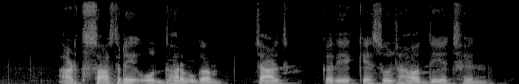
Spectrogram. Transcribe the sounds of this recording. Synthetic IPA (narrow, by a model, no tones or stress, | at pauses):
əɾt̪ʰə̥saːst̪ɾiʔʊd̪ʱːəɾbɡəm | t͡ʃaːɾd͡ʒ | kəɾekesʊd͡ʒʱaːwd̪iet͡ʃʰɪn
